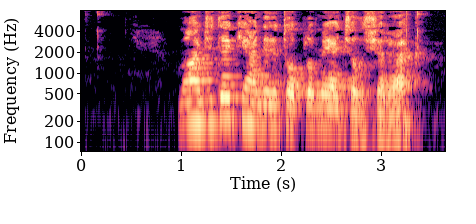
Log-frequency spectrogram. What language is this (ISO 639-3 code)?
tur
